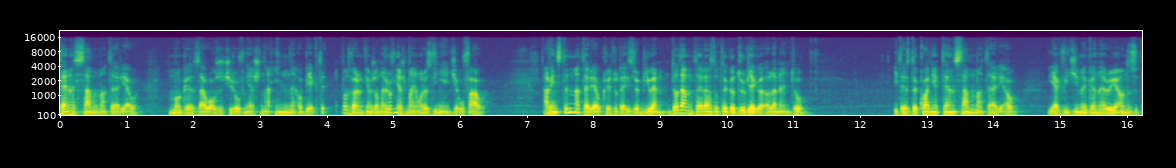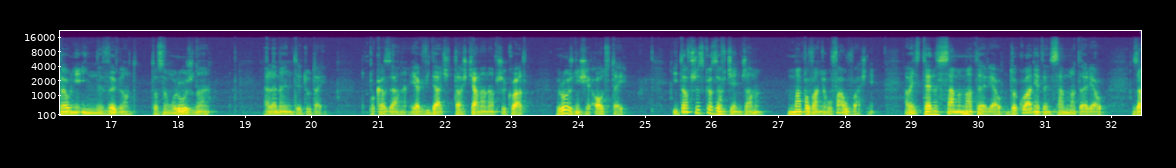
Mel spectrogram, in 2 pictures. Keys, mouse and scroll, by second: 0.2-0.8 drag, 1.0 drag, 1.6 click, 2.4-3.0 shift+drag, 3.4 shift+right click, 13.8 click, 15.4-17.7 middle drag, 17.7-18.4 scroll up 1, 18.8 shift+middle click, 18.9-19.3 shift+scroll down 1, 19.8 middle click, 20.1-21.4 drag, 21.6 click, 22.7 middle click, 24.3 right drag, 25.7-27.6 middle drag, 27.8 middle click, 28.0 click, 28.9-30.6 drag, 30.8-31.9 shift+drag, 32.1 shift+middle click.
